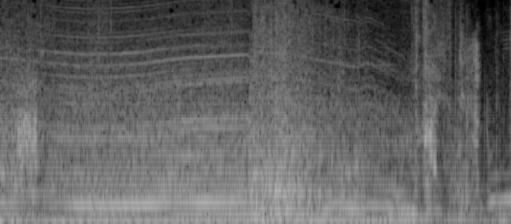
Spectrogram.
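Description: A powerful car engine roars steadily as the car speeds along, then cuts off.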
